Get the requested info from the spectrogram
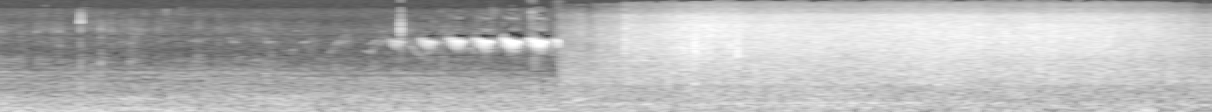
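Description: Outdoor ambience with a low wind rumble on the microphone. About two seconds in, a small bird gives a quick run of about six high chirps. Just before three seconds a steady broad hiss starts abruptly and carries on to the end.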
